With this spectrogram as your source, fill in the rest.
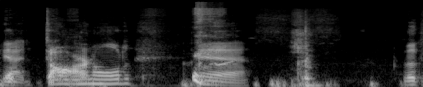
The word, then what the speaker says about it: Darnold: say it like that, Darnold.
